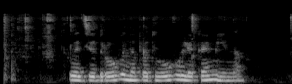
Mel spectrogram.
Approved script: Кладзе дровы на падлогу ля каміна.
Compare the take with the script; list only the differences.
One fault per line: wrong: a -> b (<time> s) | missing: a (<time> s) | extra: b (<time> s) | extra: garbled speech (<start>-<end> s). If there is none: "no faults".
no faults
